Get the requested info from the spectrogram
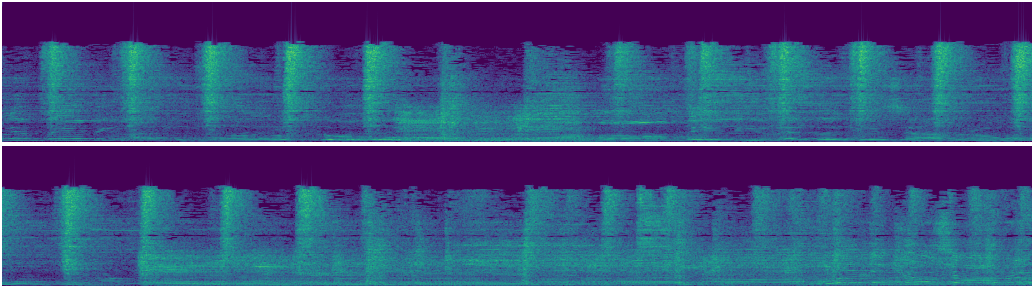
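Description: Live rock band playing: electric guitar lines with bending notes over a steady drum beat and bass guitar.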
